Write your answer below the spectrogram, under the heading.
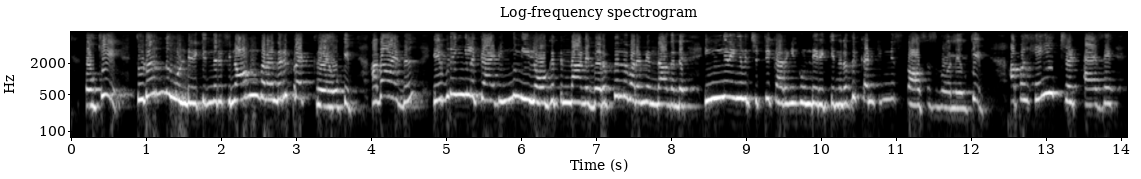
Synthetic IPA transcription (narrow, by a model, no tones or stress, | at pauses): oːkːeːt̪uɽɐrnːɨko̞ɳɖiɾikʲːunːoɾufinoːmɐnpɐrɐjunːɐoɾuprɐkrijɐo̞ːkːe̞ː | ɐðaːjɐðɨ | eʋiɽeŋɡilokːaːjiʈːiŋːumiːlo̞ːɡɐt̪ːend̪aːɳɨberɐpːenːɨpɐrɐjunːɐend̪aːɐnːuɳɖɨiŋːɐne̞iŋːɐnet͡ɕutːikʲːɐrɐŋːilko̞ɳɖiɾikʲːunːɐðɐðɨkɐɳʈinjɐsproːsɐs̬po̞ːleoːkːeːɐpːoːlheːʈreɖæze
